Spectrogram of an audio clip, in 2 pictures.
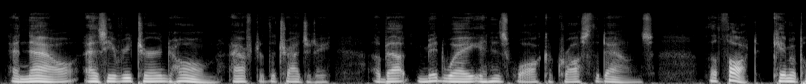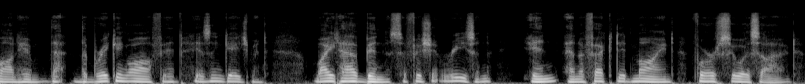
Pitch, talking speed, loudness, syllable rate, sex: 125 Hz, 150 wpm, -18 LUFS, 4.5 syllables/s, male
